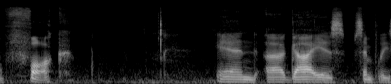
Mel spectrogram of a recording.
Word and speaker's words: Fawkes: Fawkes is spelt with the F-A-W, so K, so Fawkes.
